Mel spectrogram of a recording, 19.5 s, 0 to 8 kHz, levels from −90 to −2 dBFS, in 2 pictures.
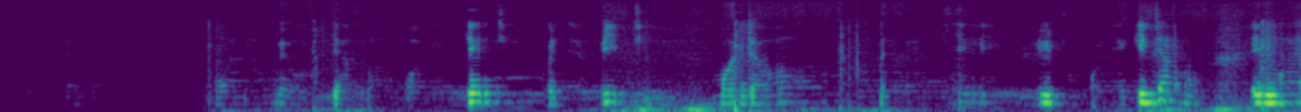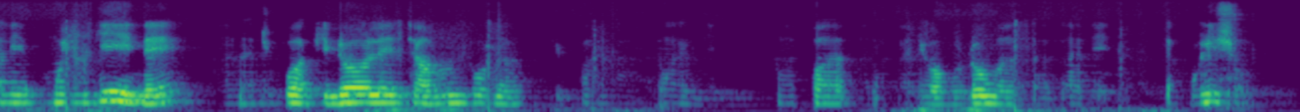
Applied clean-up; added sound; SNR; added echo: neural mask model DeepFilterNet 3.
